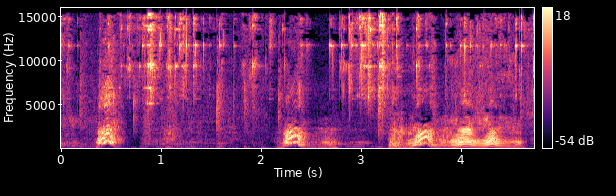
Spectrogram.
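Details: Angel, a six-month-old Border Collie mix in foster care with Wisconsin Border Collie Rescue, plays with another dog, Cisco: harmonic, wavering growl-barks rising and falling, with a longer yodelling run of warbling vocalizations at the end.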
